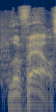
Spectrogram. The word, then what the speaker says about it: Laval: Laval.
